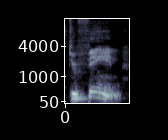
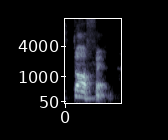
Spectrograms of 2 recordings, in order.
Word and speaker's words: Duffin: No, that's Dufine. No, it's Duffin.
